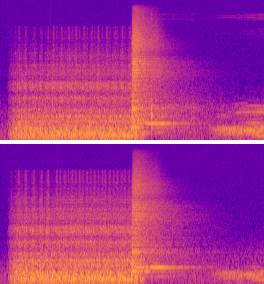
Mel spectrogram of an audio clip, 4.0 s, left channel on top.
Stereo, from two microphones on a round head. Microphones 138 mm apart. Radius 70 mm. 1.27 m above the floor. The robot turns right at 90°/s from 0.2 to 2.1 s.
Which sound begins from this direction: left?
A snare drum, at 2.0 s.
